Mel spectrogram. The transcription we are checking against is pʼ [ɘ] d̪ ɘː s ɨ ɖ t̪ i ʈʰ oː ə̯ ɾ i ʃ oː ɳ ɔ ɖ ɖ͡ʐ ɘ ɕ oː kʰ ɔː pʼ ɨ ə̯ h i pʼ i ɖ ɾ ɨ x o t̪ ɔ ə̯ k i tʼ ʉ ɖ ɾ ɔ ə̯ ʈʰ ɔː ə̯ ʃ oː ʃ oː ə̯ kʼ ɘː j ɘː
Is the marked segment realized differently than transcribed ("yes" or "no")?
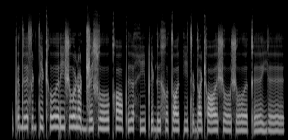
no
